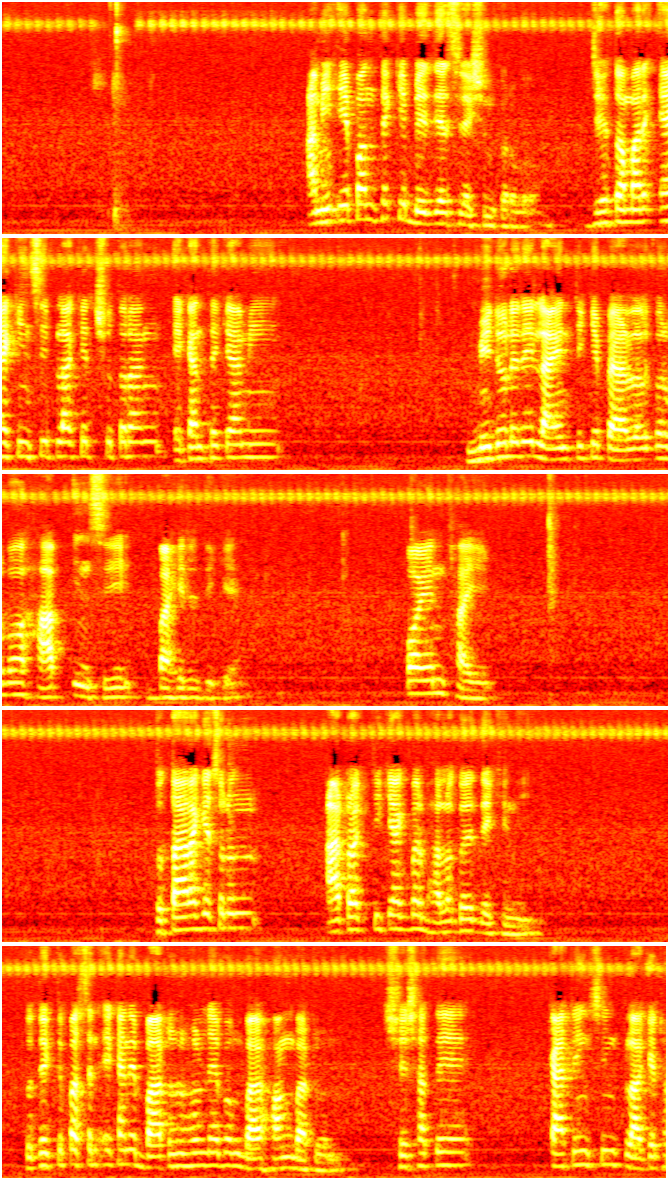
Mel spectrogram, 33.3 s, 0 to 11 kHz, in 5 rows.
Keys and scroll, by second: 10.9 ctrl+z, 16.6 Down, 17.5 KP_Decimal, 17.9 KP_5, 18.9 Return.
